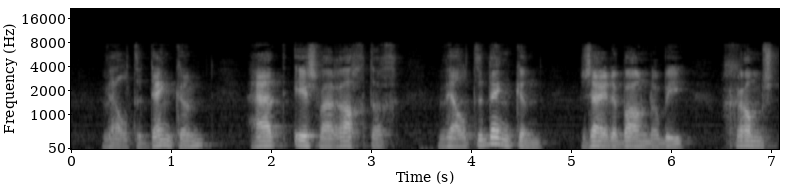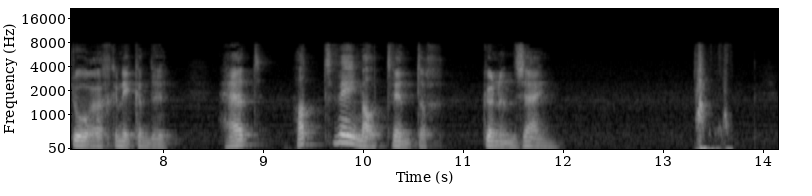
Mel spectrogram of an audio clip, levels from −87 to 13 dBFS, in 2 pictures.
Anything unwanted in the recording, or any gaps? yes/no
yes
